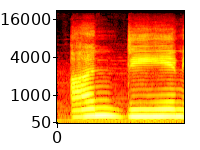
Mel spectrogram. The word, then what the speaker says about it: Undine: Undine is the official pronunciation according to Merriam.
